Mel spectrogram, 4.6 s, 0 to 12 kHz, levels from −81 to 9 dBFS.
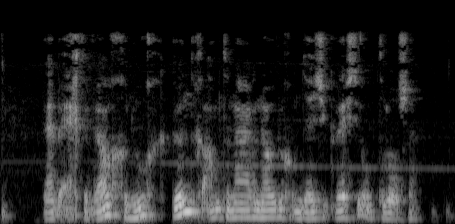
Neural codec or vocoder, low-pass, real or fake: none; 7.2 kHz; real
